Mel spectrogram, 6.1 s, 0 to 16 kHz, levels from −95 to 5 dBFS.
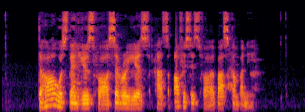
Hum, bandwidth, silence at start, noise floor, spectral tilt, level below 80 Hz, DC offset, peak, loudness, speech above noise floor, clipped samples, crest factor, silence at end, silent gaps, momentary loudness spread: none; 11.5 kHz; 0.75 s; -72 dBFS; -4 dB/octave; -54 dBFS; under 0.1%; 0 dBFS; -17 LUFS; 55 dB; under 0.1%; 18 dB; 1 s; none; 9 LU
